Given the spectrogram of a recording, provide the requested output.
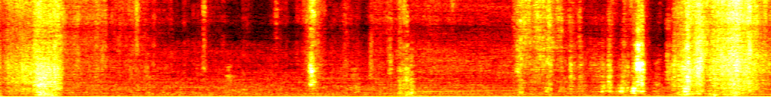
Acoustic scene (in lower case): car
